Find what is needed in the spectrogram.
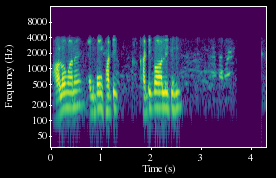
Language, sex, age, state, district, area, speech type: Bengali, male, 18-30, West Bengal, Uttar Dinajpur, rural, conversation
